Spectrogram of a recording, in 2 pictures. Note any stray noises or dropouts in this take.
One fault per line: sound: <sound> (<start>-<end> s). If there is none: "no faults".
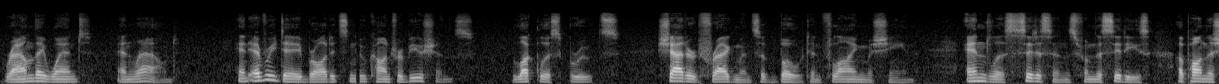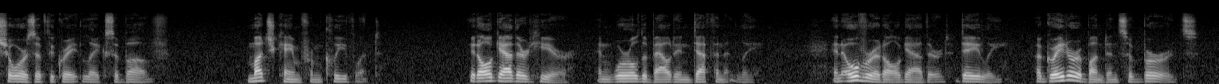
sound: dropout (3.6-3.6 s)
